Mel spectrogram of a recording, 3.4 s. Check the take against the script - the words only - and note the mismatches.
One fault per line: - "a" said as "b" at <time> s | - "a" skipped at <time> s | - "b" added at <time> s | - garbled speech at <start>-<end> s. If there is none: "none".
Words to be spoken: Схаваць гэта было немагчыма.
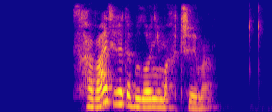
none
